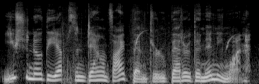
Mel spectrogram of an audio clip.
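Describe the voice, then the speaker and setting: A low, gravelly laid-back warrior. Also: female voice, quick pace, slight background noise. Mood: relaxed. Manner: relaxed, easygoing, dry. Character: laid-back female warrior who breaks up fights. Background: game music.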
